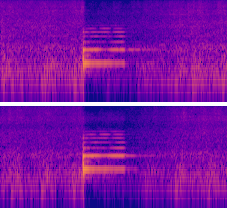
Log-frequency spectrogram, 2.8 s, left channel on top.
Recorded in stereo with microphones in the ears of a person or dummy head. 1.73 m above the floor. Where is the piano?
25° right (ahead or behind), 0.6 m.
